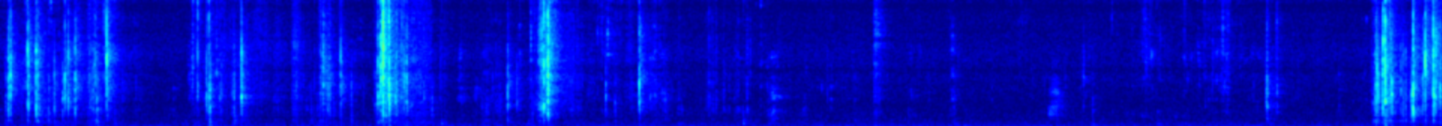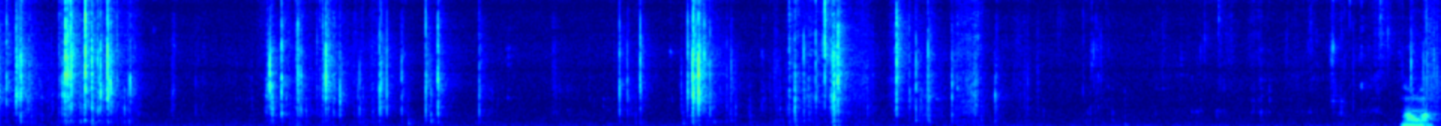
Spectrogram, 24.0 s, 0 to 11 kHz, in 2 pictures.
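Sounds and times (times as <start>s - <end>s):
plastic pouch crinkling: 0.0s - 6.0s, 11.4s - 13.2s, 14.2s - 16.1s, 17.1s - 20.7s.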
